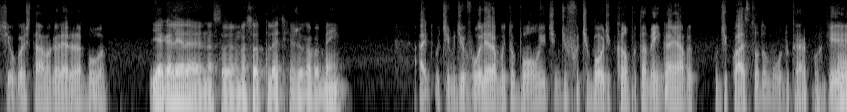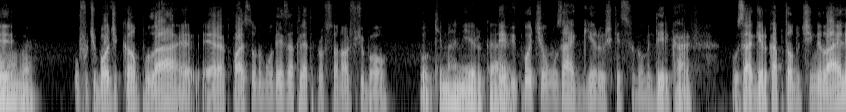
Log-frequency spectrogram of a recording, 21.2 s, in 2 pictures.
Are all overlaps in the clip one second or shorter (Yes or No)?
Yes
